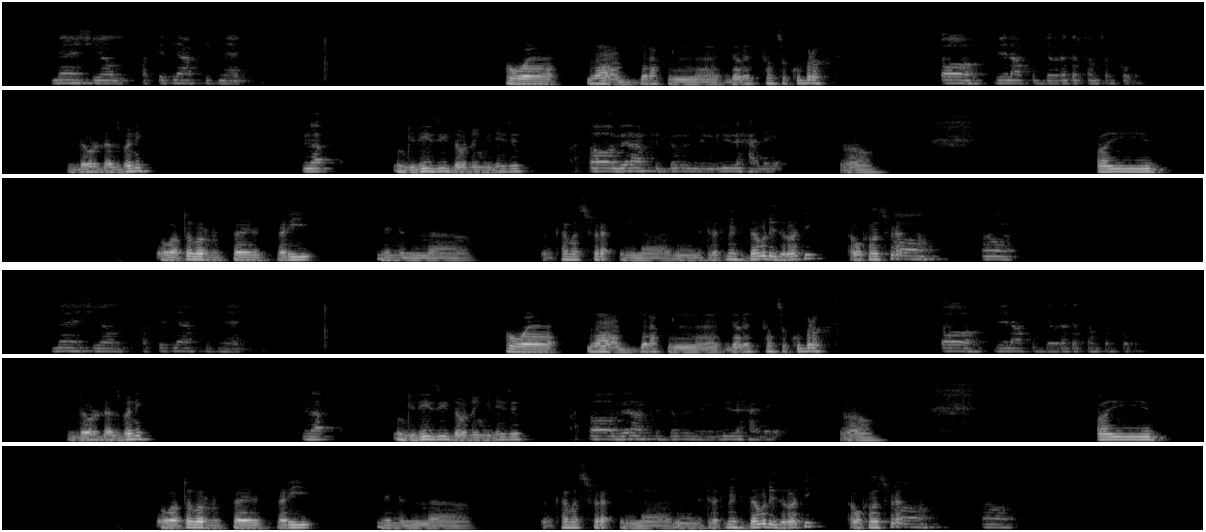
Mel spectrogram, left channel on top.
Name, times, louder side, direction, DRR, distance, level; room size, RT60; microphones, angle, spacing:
voice 1, 0.5-2.5 9.4-11.4 15.0-15.4 17.9-19.9 32.9-33.4 33.8-34.2, left 4 dB, 55° left, 0.6 m, -39 dB
voice 2, 5.0-5.5 5.9-8.2 12.7-13.5 15.9-17.2 20.4-20.8 21.4-21.7 23.0-23.6 25.6-27.2 27.8-28.7 29.4-32.2 32.5-33.1, right 1 dB, 5° right, 0.3 m, -29 dB
2.3 x 2.2 x 2.6 m
head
